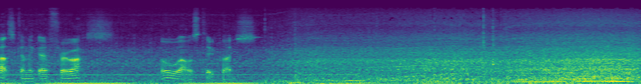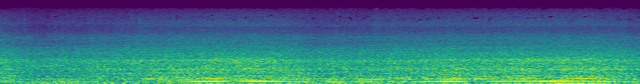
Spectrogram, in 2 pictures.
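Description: A bus engine hums and revs, growing louder as the bus drives.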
